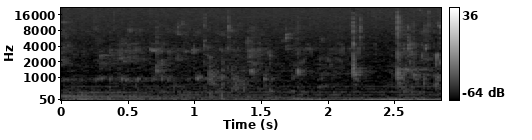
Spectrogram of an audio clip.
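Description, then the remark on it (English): Liquid splashes and trickles steadily, with small dripping sounds, like a drink being poured into a glass, no voices. “You poured up a lot.”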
